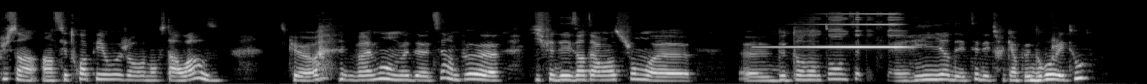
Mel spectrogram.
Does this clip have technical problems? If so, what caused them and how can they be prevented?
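Yes. From 7.52 to 9.23 s there is loudspeaker feedback squeal. The microphone is picking up its own loudspeaker, and the loop gain exceeds one at 2.2 kHz. That tone swells over about a second until it is slightly louder than the speech. On a spectrogram it shows as a bright horizontal line at 2.2 kHz. To prevent it, lower the loudspeaker gain, move the microphone away from or behind the speaker, or notch out 2.2 kHz.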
